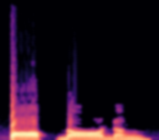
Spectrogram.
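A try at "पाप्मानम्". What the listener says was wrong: পাপ নানম নয়, পাপ মানম, ময়াকার, এম এ, পাপ মানম।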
